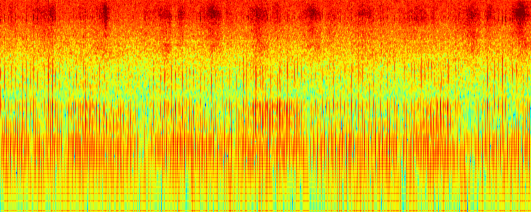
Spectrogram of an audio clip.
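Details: British Shorthair cat in England purring contentedly, an even low-pitched rumble rising and falling with each breath about once per second, no other sounds.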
